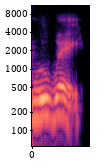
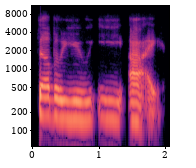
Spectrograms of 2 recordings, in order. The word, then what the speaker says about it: wu wei: I looked up the term wu wei, not spelled the same. It's spelled something like WUWEI, wu wei.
